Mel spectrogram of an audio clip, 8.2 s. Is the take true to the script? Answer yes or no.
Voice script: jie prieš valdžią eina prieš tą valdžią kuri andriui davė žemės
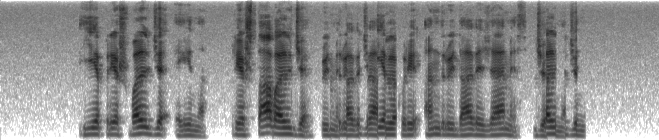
no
